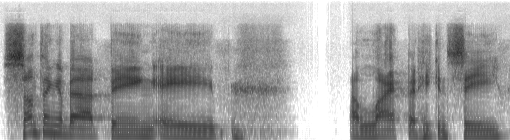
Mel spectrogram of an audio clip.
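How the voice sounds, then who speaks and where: A man's voice: medium pitch, slow pace, smooth. A man playing a tabletop role-playing game, chatting casually in character with a tentative, polite manner. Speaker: tabletop role-play player.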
